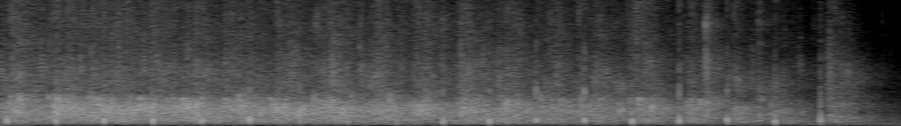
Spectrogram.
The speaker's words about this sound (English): And let us give a round of applause for the most newly baptized.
